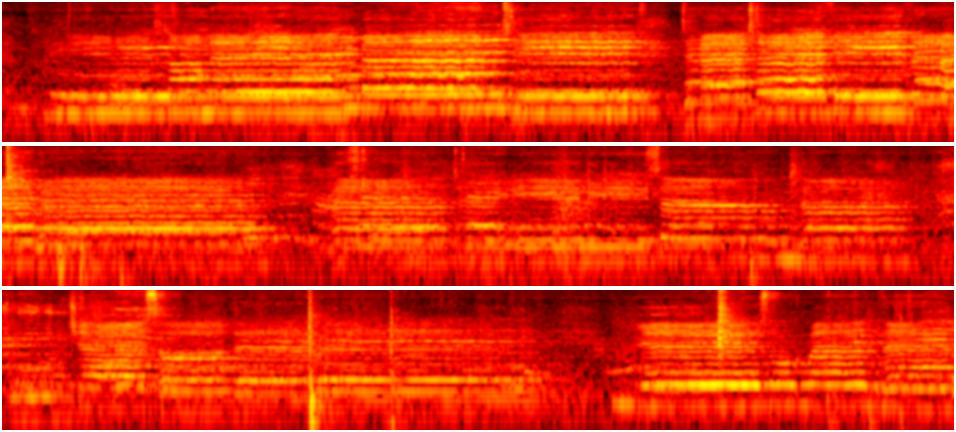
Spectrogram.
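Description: Church choir singing a cappella in several parts, long held notes moving in phrases. A single sharp click sounds about two-thirds of the way through.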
